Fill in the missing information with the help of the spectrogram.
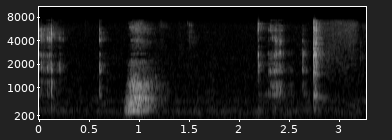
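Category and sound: animal, dog barking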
